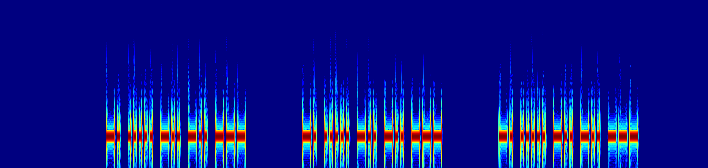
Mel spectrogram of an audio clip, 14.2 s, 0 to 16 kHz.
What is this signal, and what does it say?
Morse code, heard as a keyed tone, about 22 wpm, 700 Hz. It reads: N5DDO N5DDO N5DDO
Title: USA Call Signs - 5 Characters - Repeated 3x - 22wpm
